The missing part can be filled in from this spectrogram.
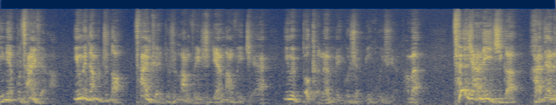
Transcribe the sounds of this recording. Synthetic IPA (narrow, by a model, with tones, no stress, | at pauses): i˧˥njɛ˥˧npu˥˩t͡sʰa˥nɕɥɛ˨˩nlə̰˦ | i˥nwe˥˩ɪt̪ʰa˥mə˨˧ʈ͡ʂɻ̩˥t̪ɑ˥˩ʊt͡sʰa˥nɕɥɛ˨˩nt͡ɕjo˥˧ʊʂɻ̩˥˧lɑ˥˩ŋfe˥˩ɪʂɻ̩˧˥t͡ɕjɛ˥˧nlɑ̰˥˧ŋfe˥˩ɪt͡ɕʰjɛ˧˥n | i˥nwe˥˧ɪpu˥˩kʰɤ˨˩nə˧˥ŋme˨˩ɪkwɔ˧˥ɕɥɛ˨˩nmi˧˥ŋxwe˧˥ɕɥɛ˨˩nt̪ʰa˥mə˨n | t͡sʰə˥i˧ɕja˥˧na˥˩i˧˩t͡ɕi˨˩ɡə˦xa˧˥ɪt͡sa˥˧na˥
